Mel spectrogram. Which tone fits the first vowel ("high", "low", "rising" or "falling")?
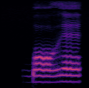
low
